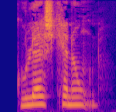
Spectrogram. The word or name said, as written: gullaschkanon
